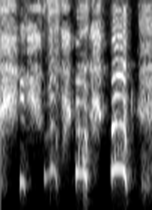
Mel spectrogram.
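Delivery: high crying cackle; shrieking laugh. Real, not acted. Host cracking up at the chat, shrieking laugh. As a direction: let out a high wheezing laugh.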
